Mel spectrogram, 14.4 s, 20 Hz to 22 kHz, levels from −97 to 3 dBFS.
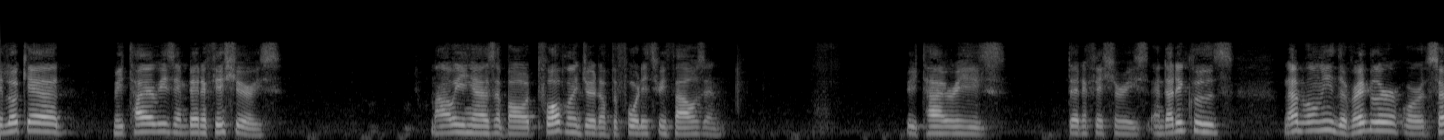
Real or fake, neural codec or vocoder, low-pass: fake; codec, 24 kHz, 0.9 kbps, WavTokenizer, medium speech release version 2; 7.2 kHz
